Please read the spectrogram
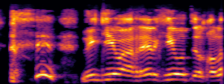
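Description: Speech: a person's voice talking without pause.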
